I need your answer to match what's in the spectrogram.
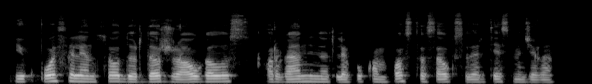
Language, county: Lithuanian, Šiauliai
